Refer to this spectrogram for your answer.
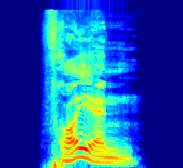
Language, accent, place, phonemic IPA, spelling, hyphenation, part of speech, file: German, Germany, Berlin, /ˈfʁɔʏ̯ən/, freuen, freu‧en, verb, De-freuen2.ogg
- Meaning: 1. to gladden, to make glad, to make pleased 2. to be glad, pleased, or happy about something 3. to look forward to 4. to be happy for someone 5. to take delight in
